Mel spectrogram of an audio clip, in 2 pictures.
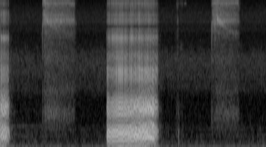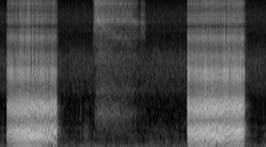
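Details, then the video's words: Domestic cat snoring in its sleep: three heavy, grating snores about three and a half seconds apart, each followed by a soft hissing exhale, with no other sounds around. "코골이 고양이"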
